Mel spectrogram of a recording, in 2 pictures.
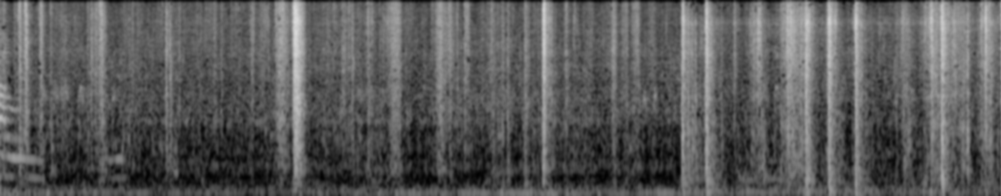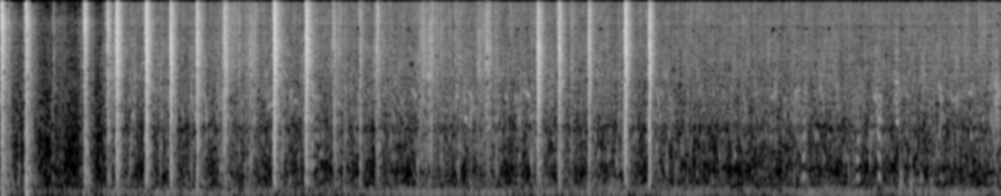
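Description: Machete chopping split-bamboo strips: a couple of single sharp chops early on, then a run of quick, hard strikes about one or two a second through the middle, stopping a few seconds before the end.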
